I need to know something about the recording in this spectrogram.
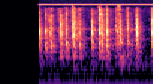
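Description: Faint, rapid clicking of typing on a computer keyboard, starting about half a second in and stopping just before the end.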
